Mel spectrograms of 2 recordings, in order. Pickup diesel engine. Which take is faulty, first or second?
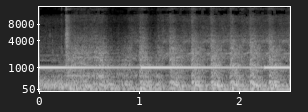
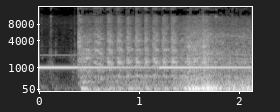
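first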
